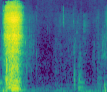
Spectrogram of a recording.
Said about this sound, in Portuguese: Peço desculpa. Eu respirei para aí quatro vezes antes de começar o episódio, mesmo antes, tipo, pus a, a gravar, comecei a espirrar, parei de gravar para aí quatro vezes, porque precisava de espirrar.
